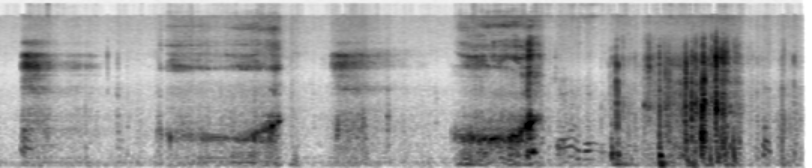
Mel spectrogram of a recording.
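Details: Irregular rough breathing noises with snorting, fluttery sounds on some breaths; snoring.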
